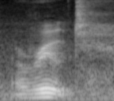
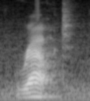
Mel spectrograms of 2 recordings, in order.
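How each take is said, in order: First: It sounds like the word root. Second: It sounds like a word rhyming with out. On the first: "just like the root of a tree" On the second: "Or route"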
